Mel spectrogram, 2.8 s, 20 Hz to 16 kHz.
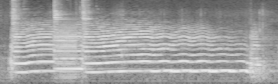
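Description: A single sustained electric guitar note on the 14th fret of the G string that bends upward, then holds with a slow, wavering whammy-bar vibrato before cutting off.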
